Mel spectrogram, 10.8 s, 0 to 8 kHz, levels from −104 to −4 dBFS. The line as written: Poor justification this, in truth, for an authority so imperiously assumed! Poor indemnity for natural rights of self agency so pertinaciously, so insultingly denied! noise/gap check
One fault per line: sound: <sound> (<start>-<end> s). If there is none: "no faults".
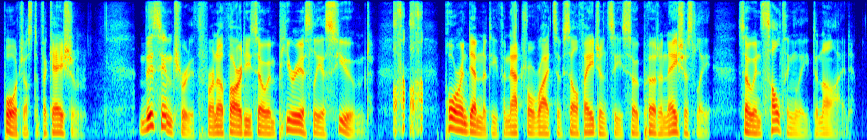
sound: laugh (4.9-5.3 s)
